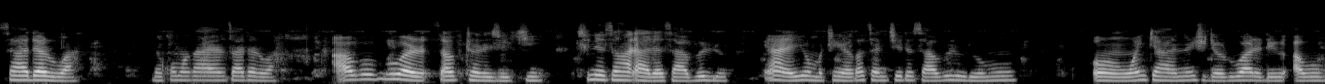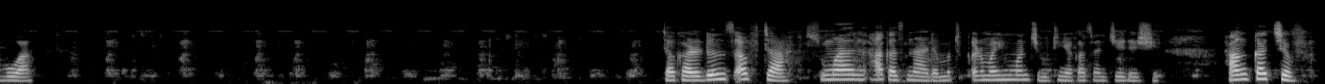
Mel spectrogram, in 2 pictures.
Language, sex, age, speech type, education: Hausa, female, 30-45, spontaneous, tertiary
